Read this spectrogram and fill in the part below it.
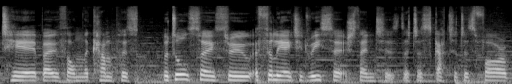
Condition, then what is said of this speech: No condition.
